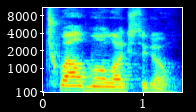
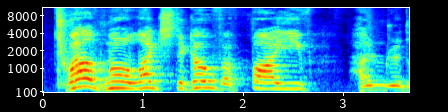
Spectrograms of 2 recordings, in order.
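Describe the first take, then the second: First: Said in the usual way. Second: High, loud, drawn-out hype; big slow countdown call; rallying announcer shout. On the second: Real, not acted. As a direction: stretch it out loud to rally the crowd. Hyping viewers towards like target.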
